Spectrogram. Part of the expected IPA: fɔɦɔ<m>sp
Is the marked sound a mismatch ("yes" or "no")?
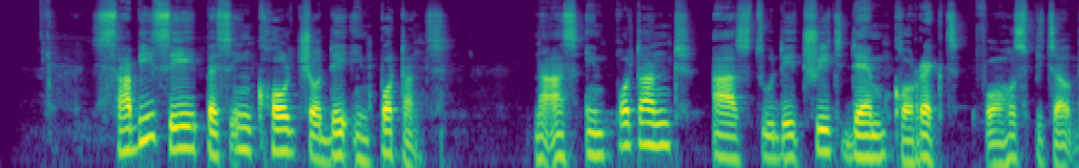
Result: yes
